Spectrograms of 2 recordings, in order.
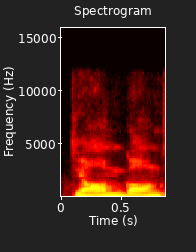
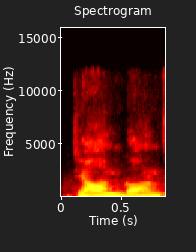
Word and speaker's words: Tiangong: How do you pronounce this? Tiangong Station. I repeat, Tiangong Station.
